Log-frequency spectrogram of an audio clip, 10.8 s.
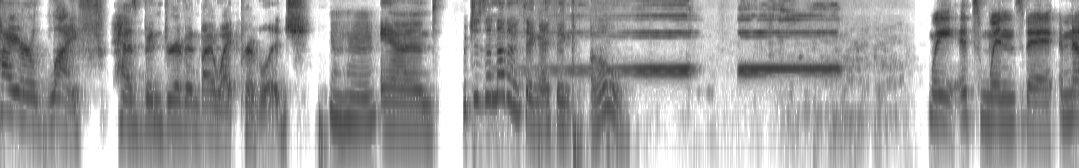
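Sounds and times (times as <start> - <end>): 
speech: 0.1 - 6.5, 9.3 - 10.7
curfew emergency alert alarm: 5.0 - 9.0.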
